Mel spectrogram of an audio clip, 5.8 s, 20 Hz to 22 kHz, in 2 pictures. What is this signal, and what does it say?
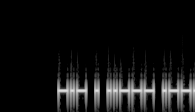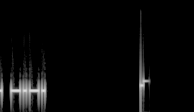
Morse code, heard as a keyed tone, about 25 wpm, 700 Hz. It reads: KE2PC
